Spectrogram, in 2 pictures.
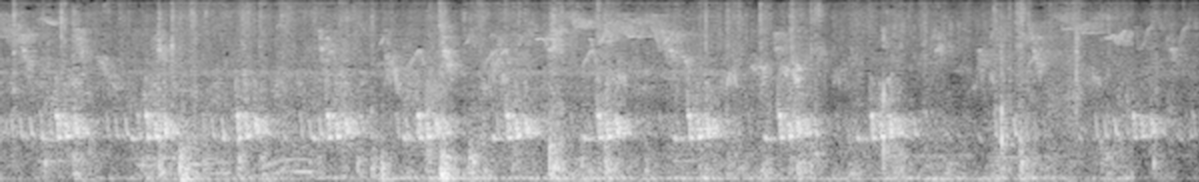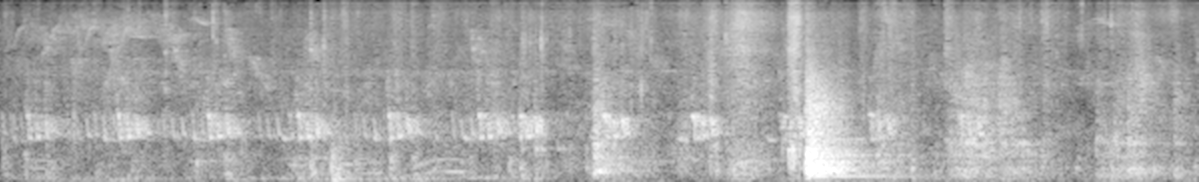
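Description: A bird calling one short note over and over at an even pace, about twice a second. Near the end there is one brief, louder sound from close by.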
